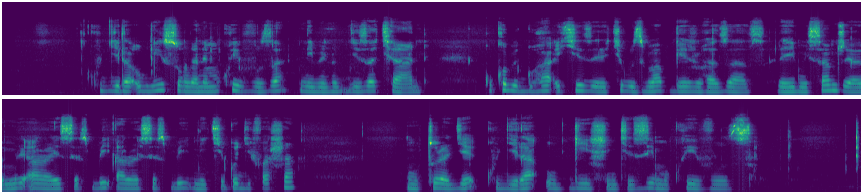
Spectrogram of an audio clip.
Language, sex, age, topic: Kinyarwanda, female, 18-24, finance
